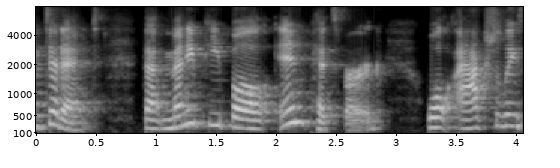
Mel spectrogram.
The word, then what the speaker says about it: Pittsburgh: So, let's start with Pittsburgh. We're going to stress syllable number one.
